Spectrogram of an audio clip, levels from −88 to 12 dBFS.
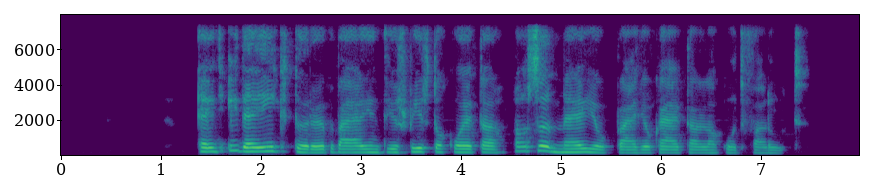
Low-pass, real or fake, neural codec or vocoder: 7.2 kHz; fake; codec, 16 kHz, 2 kbps, FunCodec, trained on LibriTTS, 25 frames a second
